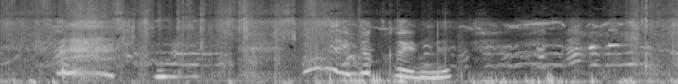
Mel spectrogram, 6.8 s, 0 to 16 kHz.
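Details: Young Greenland Dog puppies at a first encounter with other puppies besides Siumut, 5/6/17, giving short bent whines and squeaky yelps that slide up and down, over steady human chatter.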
